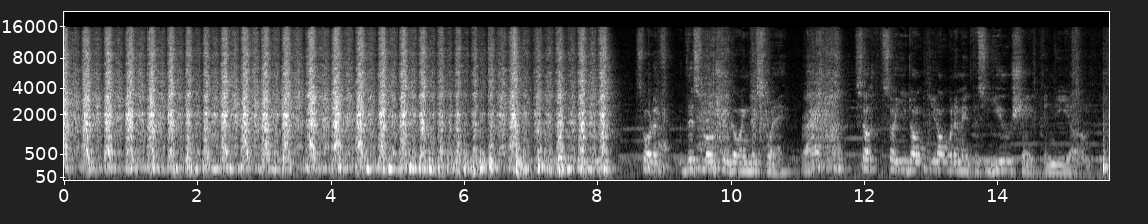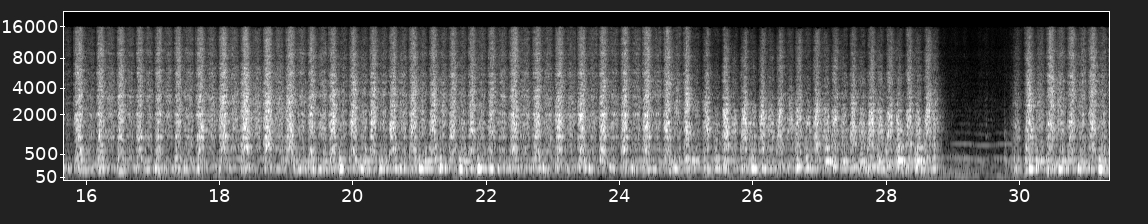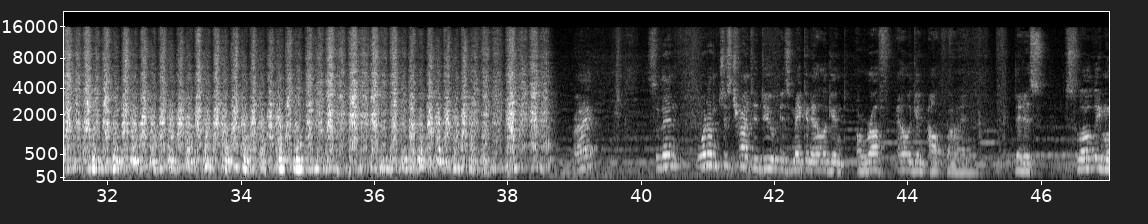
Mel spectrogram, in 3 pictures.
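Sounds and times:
coarse file rasping on wood: 0:00.0 - 0:08.3, 0:09.4 - 0:10.6, 0:11.2 - 0:11.8, 0:15.6 - 0:28.9, 0:29.9 - 0:38.7.

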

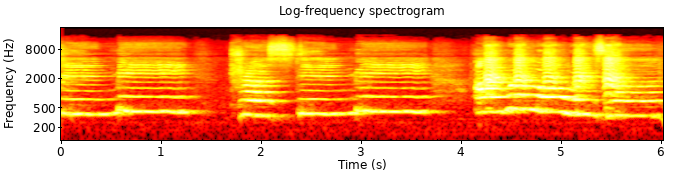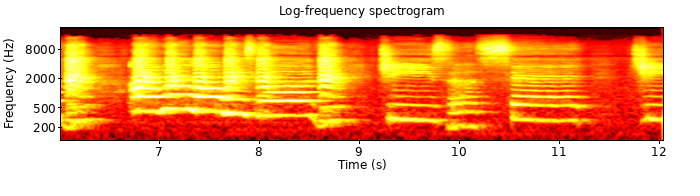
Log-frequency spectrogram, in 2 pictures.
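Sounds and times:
women singing unaccompanied: 0:00.0 - 0:12.0.

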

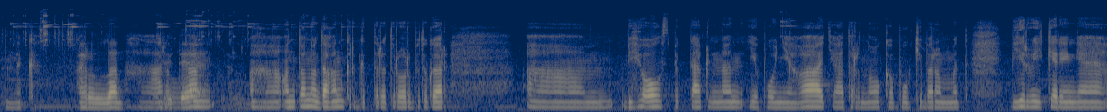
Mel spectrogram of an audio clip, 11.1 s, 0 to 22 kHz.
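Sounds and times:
person talking: 0:00.0 - 0:03.2.

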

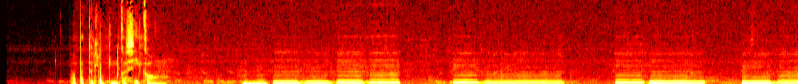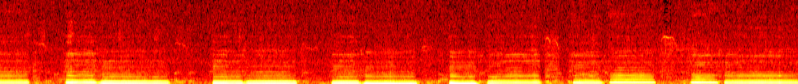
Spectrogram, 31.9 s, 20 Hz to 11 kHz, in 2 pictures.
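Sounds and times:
person humming a lullaby: 0:04.8 - 0:08.1, 0:09.0 - 0:11.4, 0:12.2 - 0:14.2, 0:14.8 - 0:19.4, 0:20.2 - 0:31.9.

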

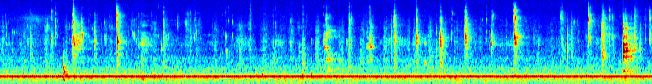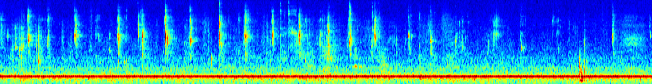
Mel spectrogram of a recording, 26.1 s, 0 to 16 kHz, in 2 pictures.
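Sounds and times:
chewing and lip smacks: 0:00.0 - 0:25.6
steady low hum: 0:00.0 - 0:26.0
chopsticks and spoon tapping dishes: 0:12.0 - 0:14.0.

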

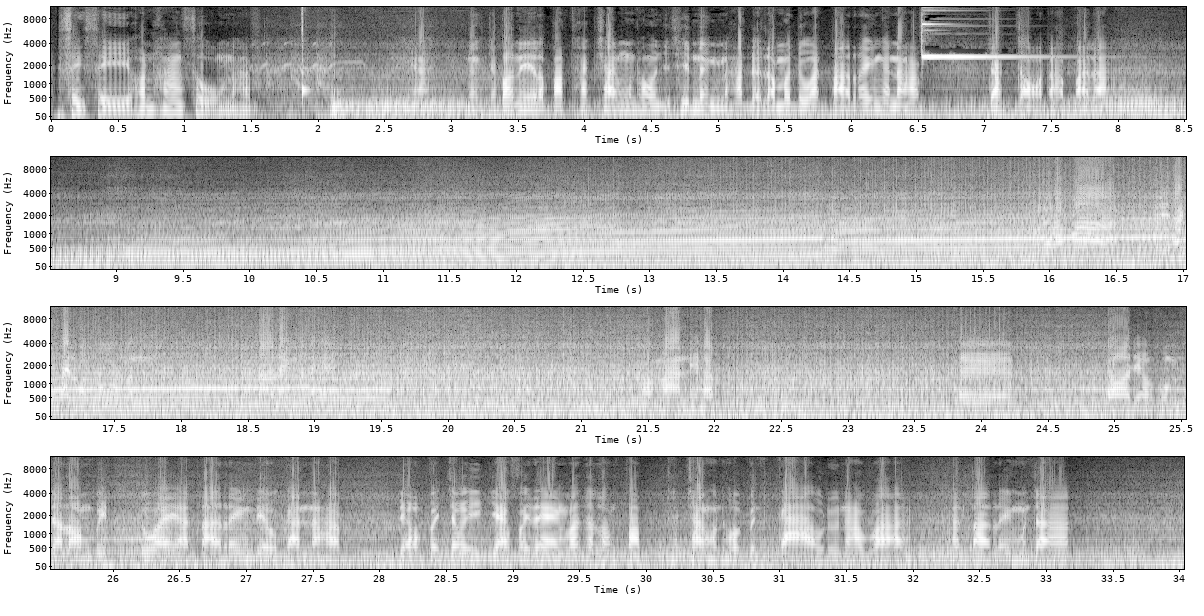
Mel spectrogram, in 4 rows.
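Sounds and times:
motorcycle engine accelerating: 0:01.6 - 0:34.0
wind rush: 0:13.9 - 0:34.0.

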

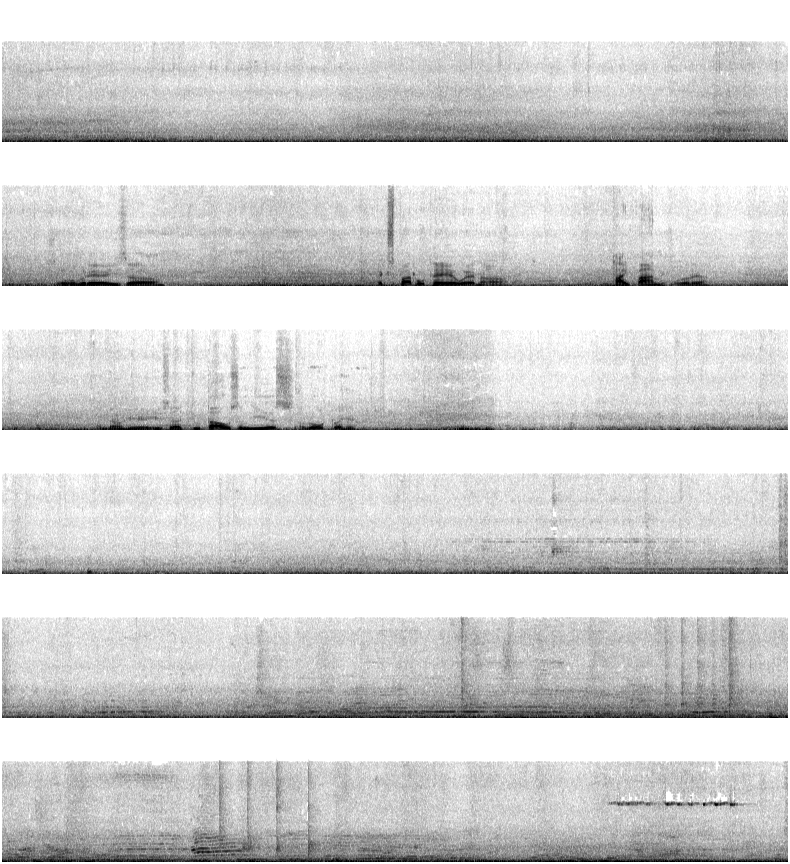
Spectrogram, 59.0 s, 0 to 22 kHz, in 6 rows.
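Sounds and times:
road noise: 0:00.0 - 0:58.9
traffic rumble: 0:00.0 - 0:58.9
vehicle engines running: 0:00.0 - 0:58.9.

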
